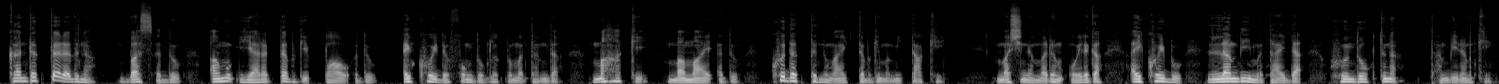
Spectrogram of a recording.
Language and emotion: Manipuri, sad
